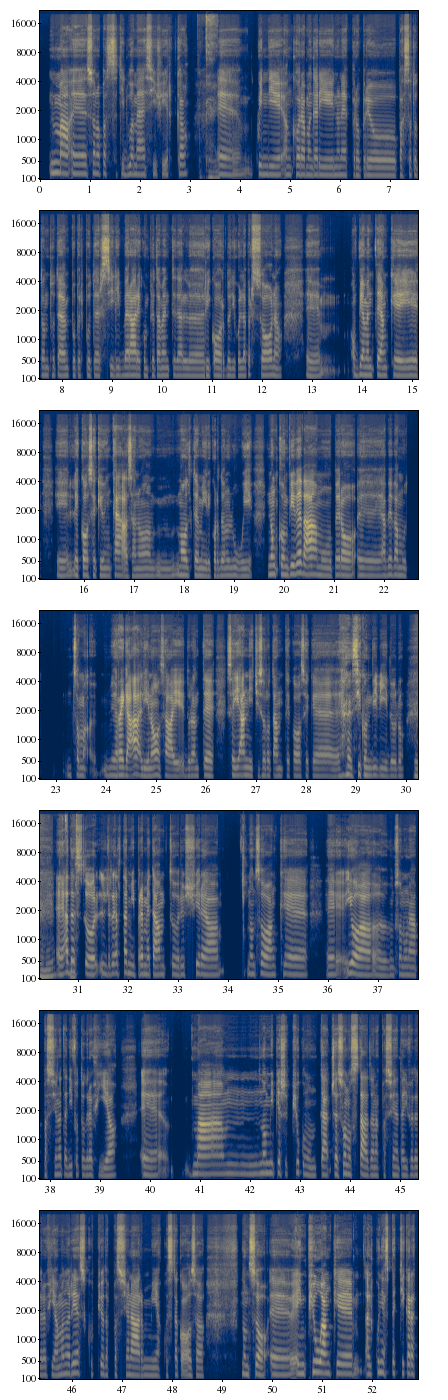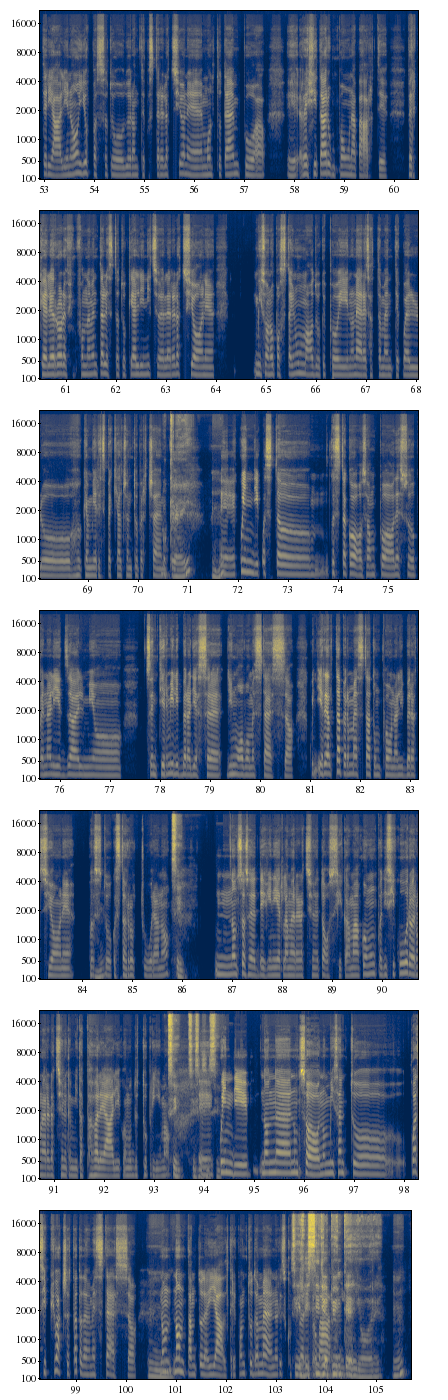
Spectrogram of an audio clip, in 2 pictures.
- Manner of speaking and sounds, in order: "insomma" said as "nzomma"; chuckle; tapping; tongue click; drawn out: "ma"; "cioè" said as "ceh"; drawn out: "quello"; chuckle; other background noise; drawn out: "questo"; laughing while speaking: "tappava"; drawn out: "sento"
- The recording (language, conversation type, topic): Italian, advice, Come puoi ritrovare la tua identità dopo una lunga relazione?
